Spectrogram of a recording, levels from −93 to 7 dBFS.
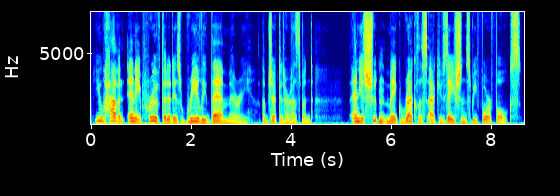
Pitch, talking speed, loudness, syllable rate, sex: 185 Hz, 145 wpm, -18 LUFS, 4.5 syllables/s, female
